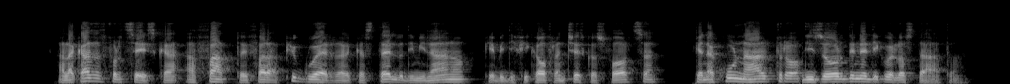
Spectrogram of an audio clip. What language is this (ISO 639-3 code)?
ita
